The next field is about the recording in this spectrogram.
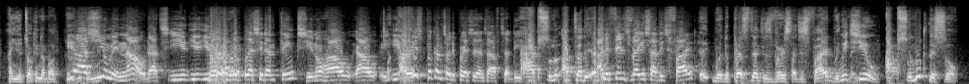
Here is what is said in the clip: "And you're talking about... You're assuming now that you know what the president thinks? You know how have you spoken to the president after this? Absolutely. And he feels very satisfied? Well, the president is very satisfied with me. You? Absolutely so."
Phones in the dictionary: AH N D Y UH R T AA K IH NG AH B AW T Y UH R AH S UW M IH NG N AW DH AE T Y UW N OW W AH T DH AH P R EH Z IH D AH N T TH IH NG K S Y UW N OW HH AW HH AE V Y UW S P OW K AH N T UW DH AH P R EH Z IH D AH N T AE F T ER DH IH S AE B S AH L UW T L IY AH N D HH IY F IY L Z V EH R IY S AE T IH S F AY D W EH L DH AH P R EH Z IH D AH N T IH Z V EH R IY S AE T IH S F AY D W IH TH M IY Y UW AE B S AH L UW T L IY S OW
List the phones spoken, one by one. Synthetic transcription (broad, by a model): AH N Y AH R T AA K IH NG AH B AW T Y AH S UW M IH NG N AW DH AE T Y UW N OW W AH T DH AH P R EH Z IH D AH N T TH IH NG K S Y UW N OW HH AW HH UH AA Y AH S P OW K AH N T UW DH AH P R EH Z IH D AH N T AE F T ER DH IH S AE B S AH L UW T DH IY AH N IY F IY L Z V EH R IY S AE T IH S F AY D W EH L DH AH P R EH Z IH D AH N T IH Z V EH R IY S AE T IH S F AY D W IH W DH Y UW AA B S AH L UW T L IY S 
